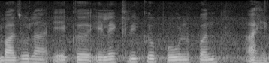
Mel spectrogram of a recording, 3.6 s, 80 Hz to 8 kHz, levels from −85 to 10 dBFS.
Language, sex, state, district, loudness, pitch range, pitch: Marathi, male, Maharashtra, Solapur, -19 LUFS, 120-145 Hz, 125 Hz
